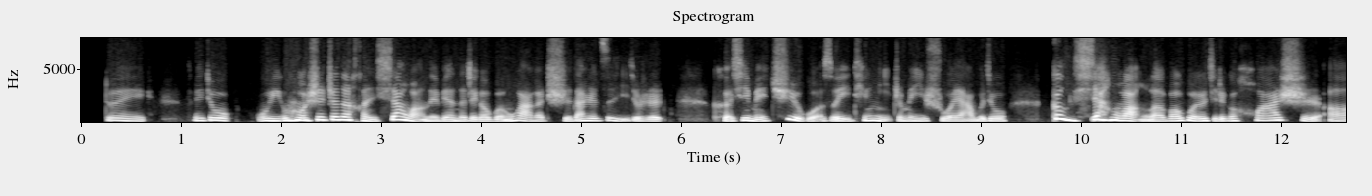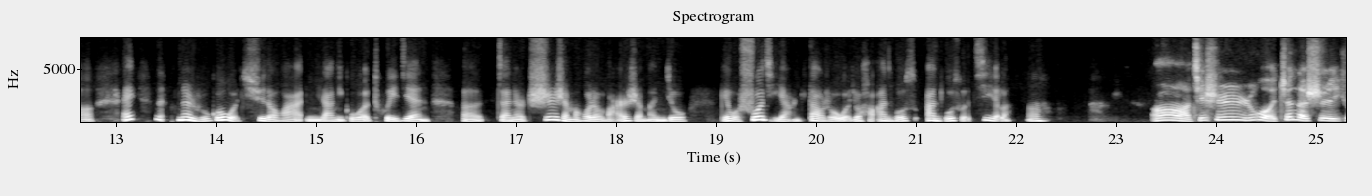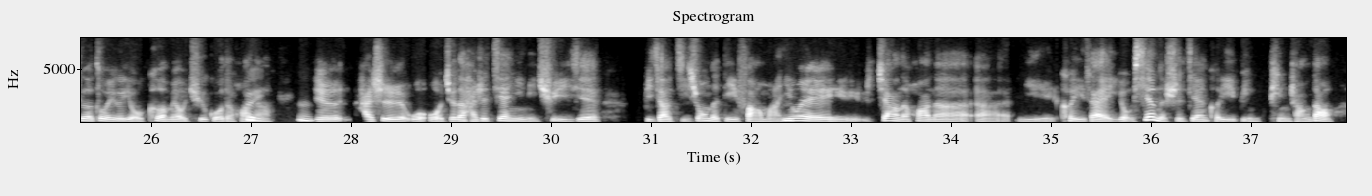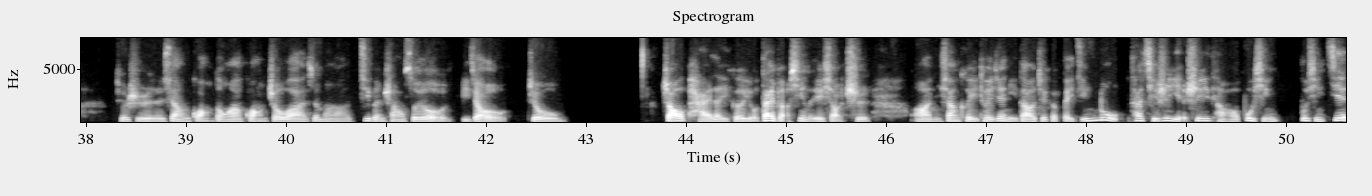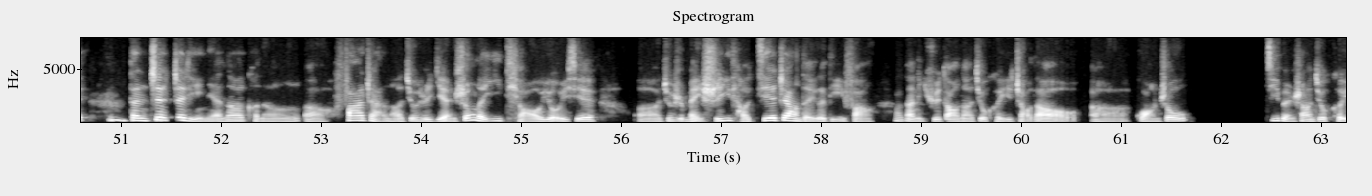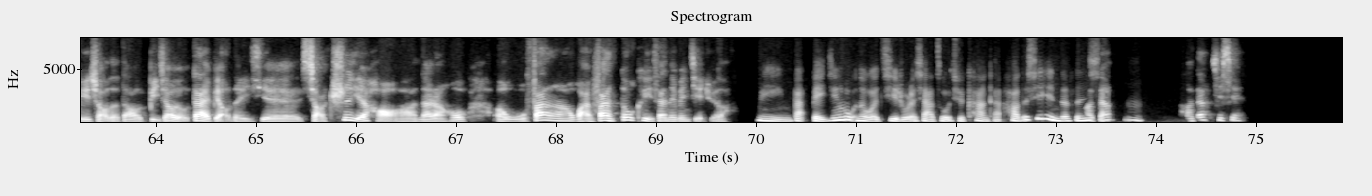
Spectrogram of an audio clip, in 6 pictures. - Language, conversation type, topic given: Chinese, podcast, 你会如何向别人介绍你家乡的夜市？
- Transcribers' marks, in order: laughing while speaking: "我是"; laughing while speaking: "向往了"; lip smack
